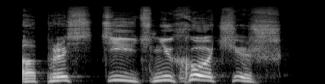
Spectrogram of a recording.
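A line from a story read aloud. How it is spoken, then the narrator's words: Frantic reproachful shout. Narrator (Russian): прокричал Митя Грушеньке с безумным упреком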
